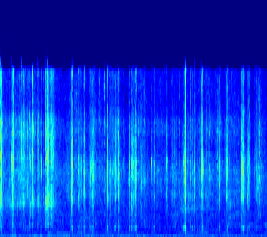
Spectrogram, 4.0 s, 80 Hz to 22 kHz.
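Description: A megaminx, the JP Galaxy Megaminx V2 M, being turned at speed during a solve: a fast, irregular stream of plastic clicks and clacks as its faces snap round, over a steady low background hum.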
